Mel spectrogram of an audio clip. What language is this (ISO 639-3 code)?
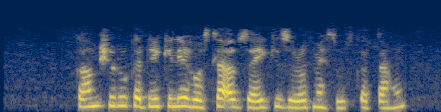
urd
